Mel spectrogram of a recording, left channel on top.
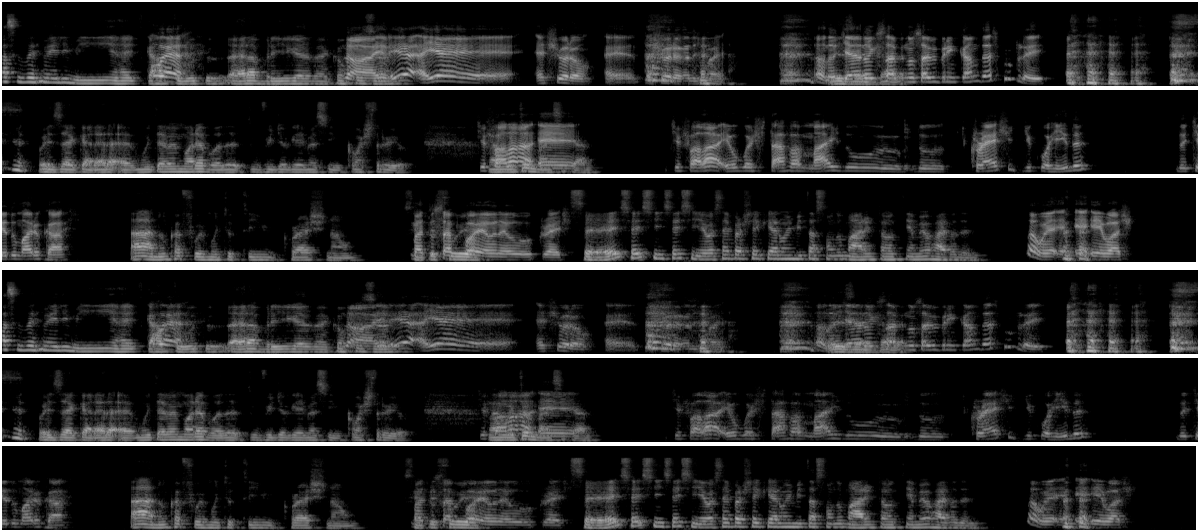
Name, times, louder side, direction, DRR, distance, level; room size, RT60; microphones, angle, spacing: voice 1, 0.0-4.0 6.4-7.1 7.8-9.0 10.6-17.8 25.2-27.4 28.0-28.1 28.4-28.7 29.7-33.7 34.5-34.8, equal, ahead, 0.6 m, -33 dB
voice 2, 1.5-1.9 3.4-7.2 8.1-10.4 16.7-17.8 18.7-21.4 21.6-22.8 23.7-24.6 28.0-29.6 34.2-35.2, left 7 dB, 55° left, 0.3 m, -32 dB
3.8 x 2.6 x 3.1 m
head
